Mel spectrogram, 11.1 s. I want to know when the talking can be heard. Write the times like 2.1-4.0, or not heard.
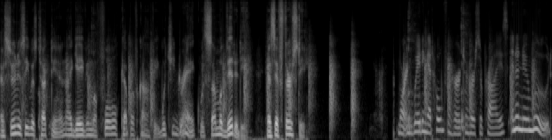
0.0-6.1, 7.8-11.0.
